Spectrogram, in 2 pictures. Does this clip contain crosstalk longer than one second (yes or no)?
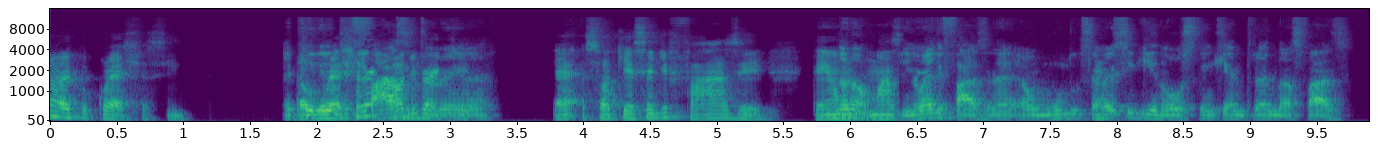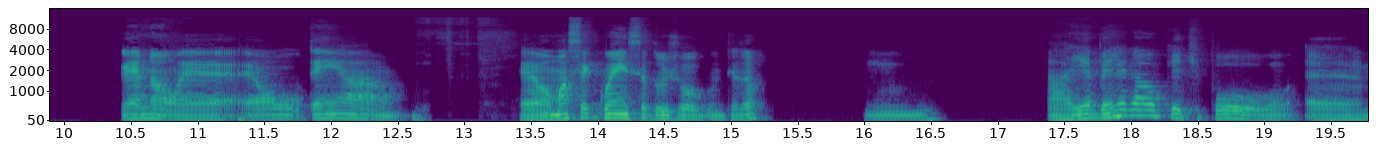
yes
